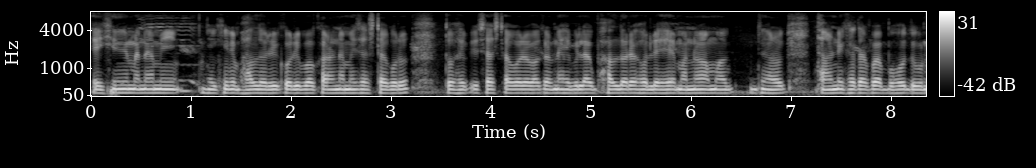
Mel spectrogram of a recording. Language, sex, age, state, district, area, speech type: Assamese, male, 18-30, Assam, Barpeta, rural, spontaneous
